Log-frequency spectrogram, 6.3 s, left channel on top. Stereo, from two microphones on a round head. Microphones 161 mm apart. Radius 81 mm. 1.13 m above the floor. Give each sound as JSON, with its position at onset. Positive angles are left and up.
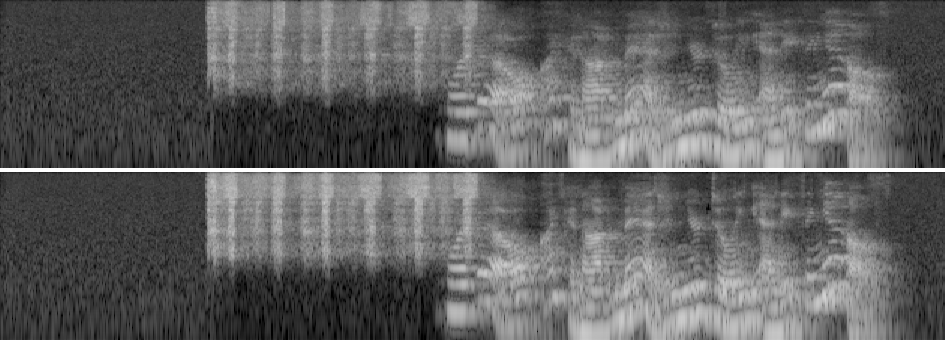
{"t": 1.4, "sound": "a rattle", "side_deg": -30, "distance_m": 1.0}
{"t": 3.0, "sound": "a woman speaking", "side_deg": -90, "distance_m": 5.5}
